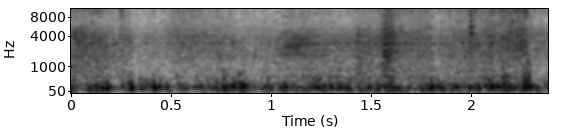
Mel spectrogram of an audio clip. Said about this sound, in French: Les nuages, il y a des nuages, il y, a du, bah, il y a, un peu de vent. La mer est pas très calme.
